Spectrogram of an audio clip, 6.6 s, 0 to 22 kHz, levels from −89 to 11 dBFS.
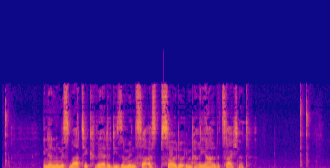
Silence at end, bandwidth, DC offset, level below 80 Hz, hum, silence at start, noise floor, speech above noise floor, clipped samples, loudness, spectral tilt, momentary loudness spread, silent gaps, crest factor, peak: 0.45 s; 11.5 kHz; under 0.1%; -48 dBFS; none; 0.1 s; -60 dBFS; 47 dB; under 0.1%; -14 LUFS; -5 dB/octave; 19 LU; none; 16 dB; 0 dBFS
